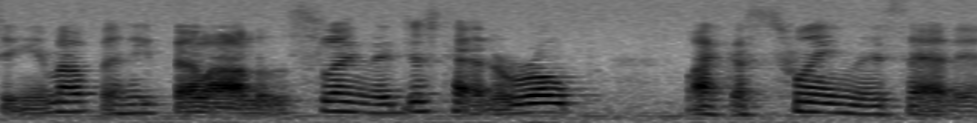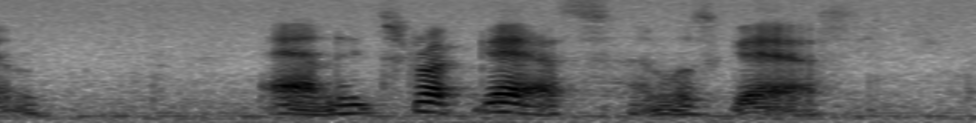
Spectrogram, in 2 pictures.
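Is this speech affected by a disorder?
Yes: Parkinson's disease; Parkinson's for 5 years, not very able to do much; 5 years since onset, cannot live alone.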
